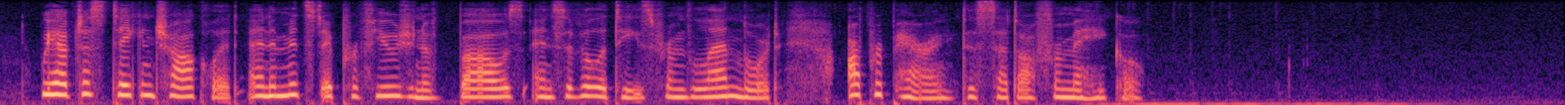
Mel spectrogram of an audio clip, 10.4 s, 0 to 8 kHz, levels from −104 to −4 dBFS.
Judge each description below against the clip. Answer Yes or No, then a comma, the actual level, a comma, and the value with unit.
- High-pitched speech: Yes, high, 245 Hz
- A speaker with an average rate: No, slow, 130 wpm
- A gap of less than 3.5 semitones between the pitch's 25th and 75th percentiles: Yes, average, 3.1 semitones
